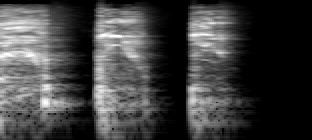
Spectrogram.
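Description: Three harsh, heavy coughs from a person who has a virus and is wearing a disposable mask. Each is a short burst, separated by brief pauses, with silence after the last one.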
